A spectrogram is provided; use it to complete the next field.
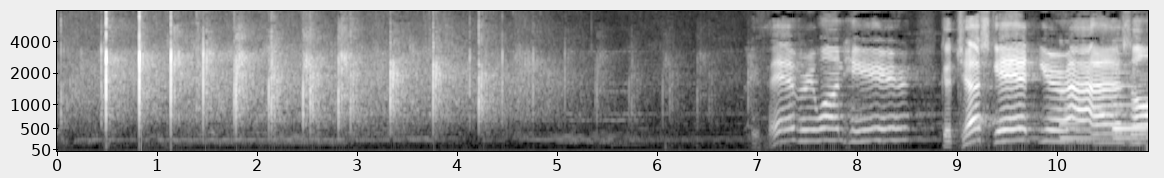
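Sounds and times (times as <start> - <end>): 
audience clapping in rhythm: 0.0 - 7.7
speech: 7.2 - 10.9.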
